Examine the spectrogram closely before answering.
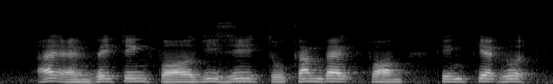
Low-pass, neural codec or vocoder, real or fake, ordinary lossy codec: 7.2 kHz; vocoder, 44.1 kHz, 80 mel bands, Vocos; fake; none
